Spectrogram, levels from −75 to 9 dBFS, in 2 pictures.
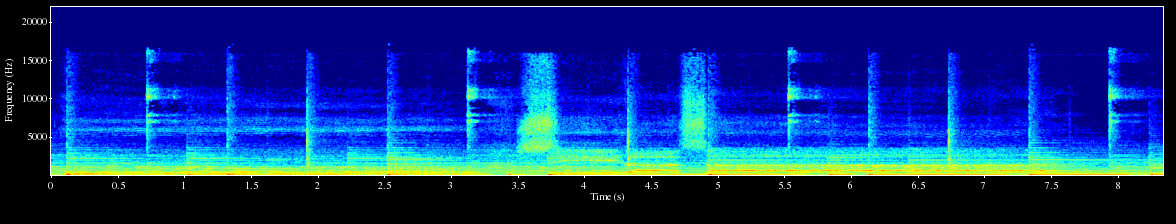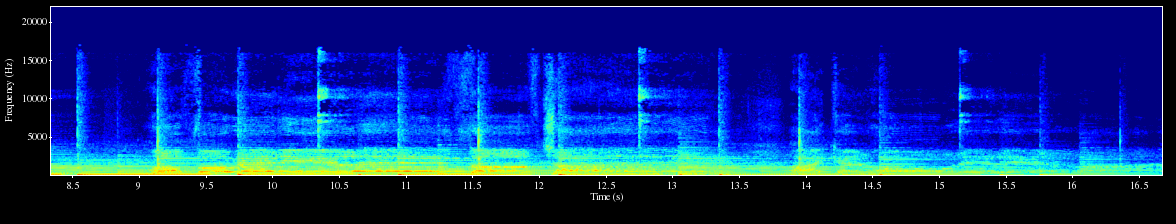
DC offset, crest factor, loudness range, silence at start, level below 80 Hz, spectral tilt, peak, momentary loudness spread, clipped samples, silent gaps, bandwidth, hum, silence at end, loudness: under 0.1%; 18 dB; 6 LU; 0 s; -24 dBFS; -5.5 dB/octave; 0 dBFS; 10 LU; under 0.1%; none; 17 kHz; none; 0 s; -19 LUFS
